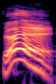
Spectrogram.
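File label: yes, Spanish; Scout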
